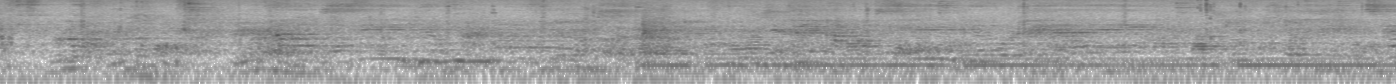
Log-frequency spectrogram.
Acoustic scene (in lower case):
restaurant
